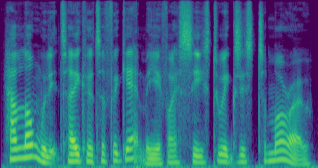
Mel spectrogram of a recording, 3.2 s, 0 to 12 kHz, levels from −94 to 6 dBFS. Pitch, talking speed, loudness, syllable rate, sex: 140 Hz, 300 wpm, -18 LUFS, 6.8 syllables/s, male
